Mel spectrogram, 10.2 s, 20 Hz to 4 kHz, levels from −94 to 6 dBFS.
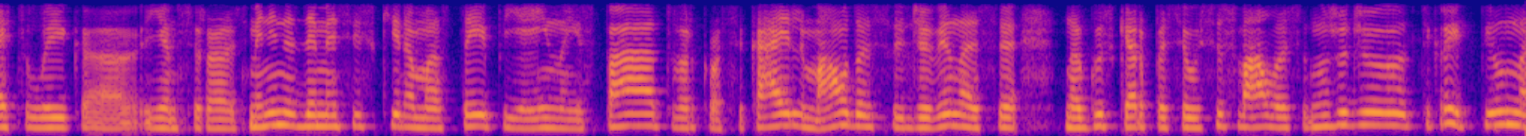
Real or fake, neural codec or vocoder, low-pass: real; none; 3.6 kHz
